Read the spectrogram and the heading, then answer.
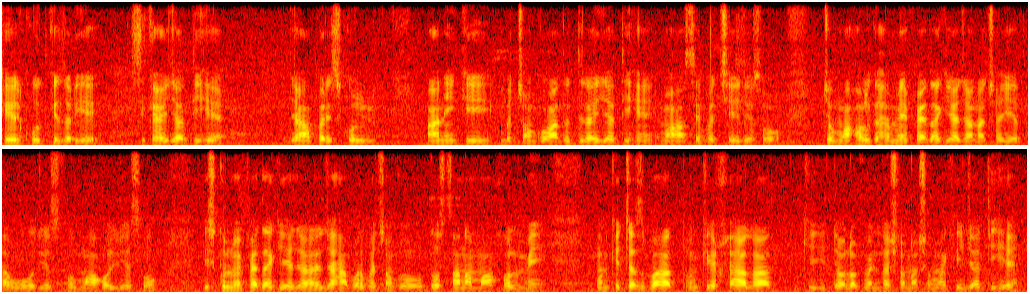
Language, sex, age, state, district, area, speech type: Urdu, male, 30-45, Telangana, Hyderabad, urban, spontaneous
